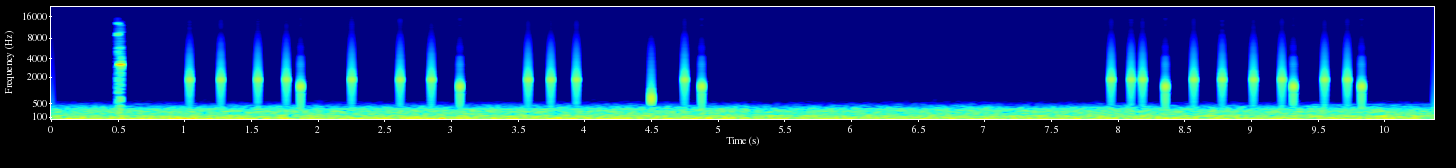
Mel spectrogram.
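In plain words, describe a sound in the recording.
Phone keyboard taps click quickly in short bursts.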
